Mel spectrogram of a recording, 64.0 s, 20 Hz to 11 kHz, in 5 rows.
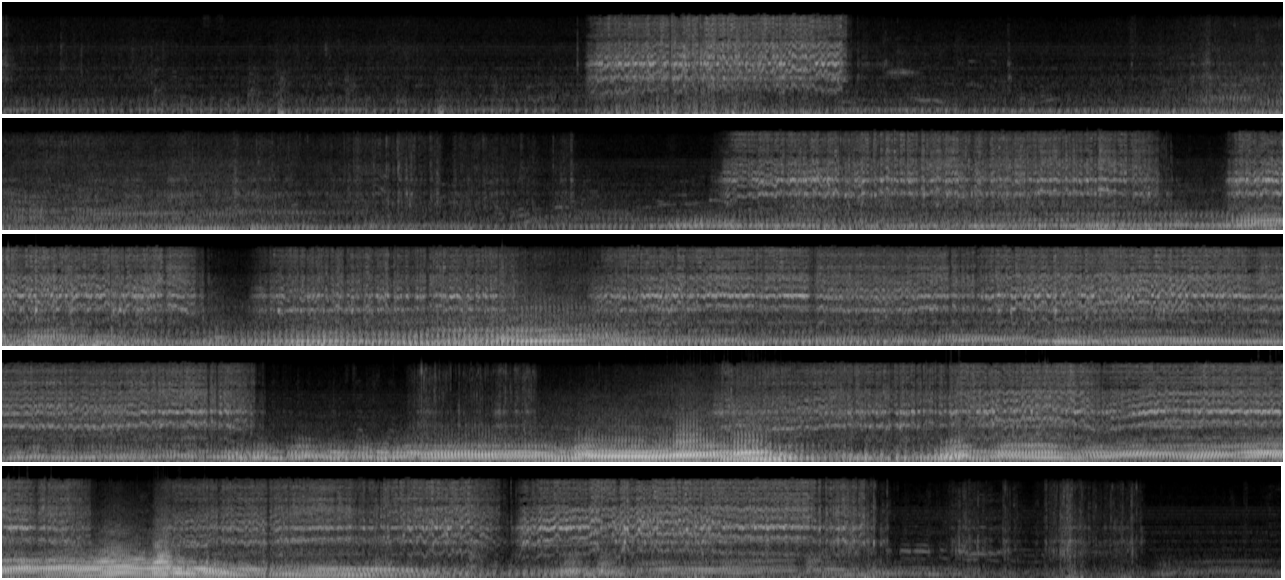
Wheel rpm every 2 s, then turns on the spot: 10, 0, 0, 140, 70, 0, 20, 20, 20, 0, 110, 160, 80, 140, 110, 90, 150, 160, 160, 160, 90, 10, 10, 150, 150, 150, 60, 160, 120, 150, 30, 10.
12-18 42-44 60-64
